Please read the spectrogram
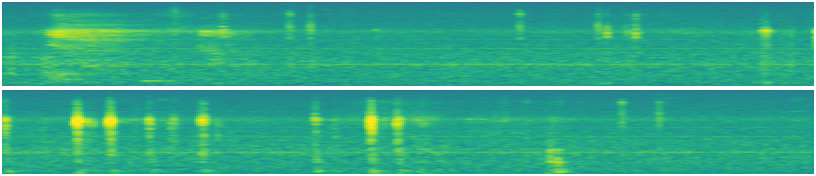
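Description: Faint computer keyboard typing: single keystrokes and short irregular runs of taps as login details are entered.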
